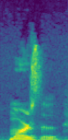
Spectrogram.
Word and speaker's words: morsel: तो that is called मोर्जल, MORSEL, मोर्जल। देखो some people जो जहाँ तक स्पेलिंग्स की बात है, MORSEL भी ठीक है और MORZEL भी ठीक है।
